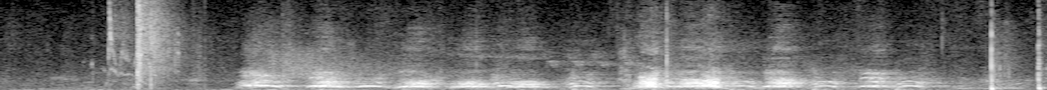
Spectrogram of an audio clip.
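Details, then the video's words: A Giant Schnauzer, Dea vom Wasserschloß, in protection training produces quick, rough, chattering barks at a fast pace. Sharp clicks or snaps are heard at the start and close. "Riesenschnauzer Dea vom Wasserschloß - Schutzdienst"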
